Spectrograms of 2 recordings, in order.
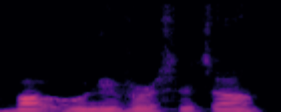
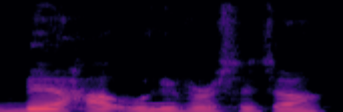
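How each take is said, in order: First: "ba università" with the hey dropped, ba joined on; contracted article form. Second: "be ha università" with be and ha as two syllables; uncontracted error form. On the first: Teacher showing students how bet swallows the hey, correctly contracted. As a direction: say "ba università", one "ba" replacing be-ha. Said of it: "the bet comes along, strikes out the hey". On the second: Teacher warning students against the error, uncontracted "be ha". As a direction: keep "be ha" separate before "università". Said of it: "Don't make the error by saying".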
